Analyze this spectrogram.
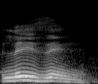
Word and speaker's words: listen: And we have the word listen, not listing.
